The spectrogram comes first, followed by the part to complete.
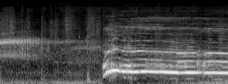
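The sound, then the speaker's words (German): After a second of quiet, thin whining, wolves break into a loud, sustained snarling cry that holds a strained tone and keeps going, with no one speaking. “Wölfe!”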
